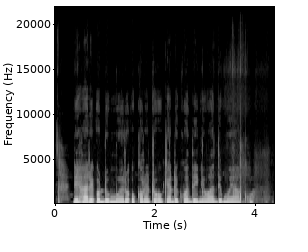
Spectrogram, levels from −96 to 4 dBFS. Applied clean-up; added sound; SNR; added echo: none; none; none; none.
